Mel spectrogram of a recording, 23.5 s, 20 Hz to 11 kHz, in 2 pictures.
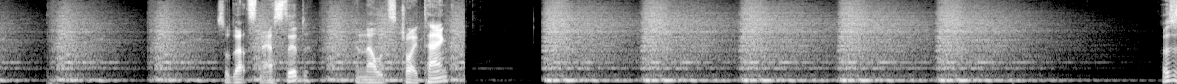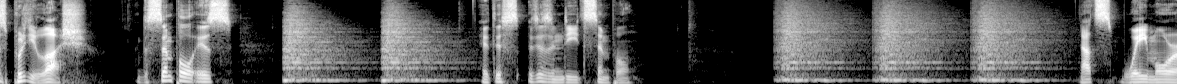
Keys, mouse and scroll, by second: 4.6 click, 9.8 space, 13.0 click, 13.6 space, 16.4 space, 17.9 click, 18.5 space, 22.2 space.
